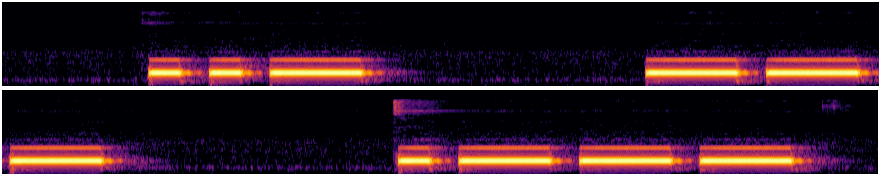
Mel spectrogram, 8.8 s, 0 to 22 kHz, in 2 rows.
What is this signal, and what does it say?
Morse code, heard as a keyed tone, about 8 wpm, 660 Hz. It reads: U O J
